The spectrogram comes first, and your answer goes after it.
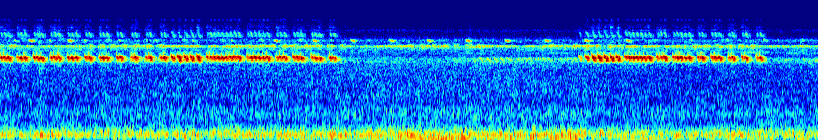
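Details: Night chorus of autumn insects: a shrill, rapidly pulsing trill runs for about three seconds, pauses, then resumes near the end, with a continuous high hum of other insects beneath.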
